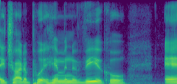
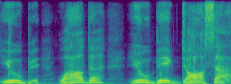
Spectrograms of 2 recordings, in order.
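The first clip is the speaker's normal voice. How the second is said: put-on UK accent, drawn out; 5 semitones higher than usual. Mocking UK slang aimed at Wilder: imitating Tyson Fury. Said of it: "Ain't no American talk like that".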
